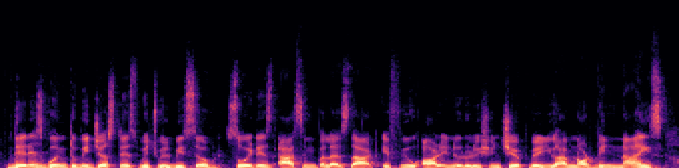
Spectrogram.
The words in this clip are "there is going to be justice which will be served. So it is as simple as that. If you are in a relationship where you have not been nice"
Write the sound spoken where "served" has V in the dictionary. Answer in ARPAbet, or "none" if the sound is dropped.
V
